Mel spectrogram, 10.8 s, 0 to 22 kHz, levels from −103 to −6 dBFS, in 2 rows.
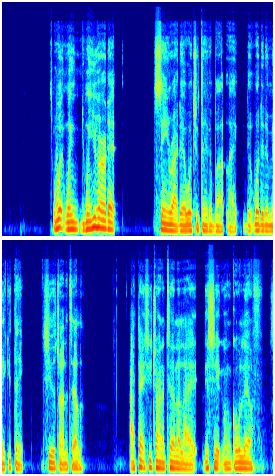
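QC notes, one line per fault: Nothing stood out on listening to this clip.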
